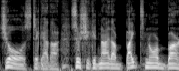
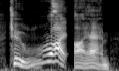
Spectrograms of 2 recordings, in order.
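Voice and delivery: higher, slow, grumpy little dragon; 8 semitones higher, 4 dB louder, slower than usual. Acted. Toothless answering Hiccup's praise, grumpy and slow. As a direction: grumble it out like a sulky dragon. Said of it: "said Toothless grumpily".

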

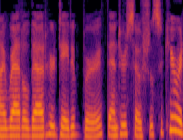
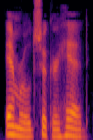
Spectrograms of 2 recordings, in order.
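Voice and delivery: ordinary delivery

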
